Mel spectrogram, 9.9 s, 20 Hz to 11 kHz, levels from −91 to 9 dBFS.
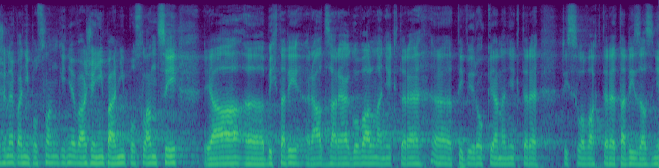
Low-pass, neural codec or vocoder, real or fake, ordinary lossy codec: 9.9 kHz; vocoder, 48 kHz, 128 mel bands, Vocos; fake; AAC, 64 kbps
